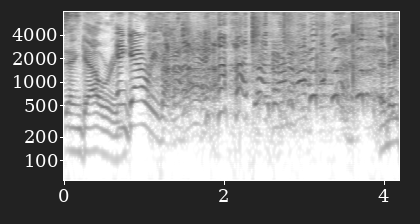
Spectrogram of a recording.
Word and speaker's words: Angourie: You said it that because you didn't know how to pronounce her name. I don't. It's Angourie rice? It's Angourie.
